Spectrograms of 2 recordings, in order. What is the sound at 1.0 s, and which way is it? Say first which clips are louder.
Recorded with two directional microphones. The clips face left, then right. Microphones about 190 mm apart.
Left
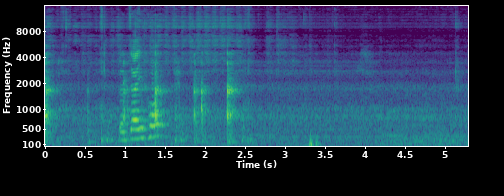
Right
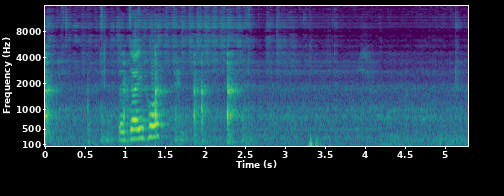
Speech: right 8 dB; 50° right (ahead or behind).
